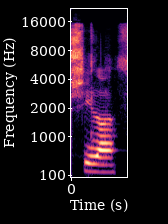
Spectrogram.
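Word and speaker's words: śīla: Whiteboard so that s-i-l-a that s is pronounced sh so sometimes you'll see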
